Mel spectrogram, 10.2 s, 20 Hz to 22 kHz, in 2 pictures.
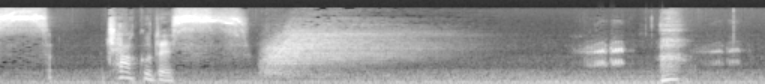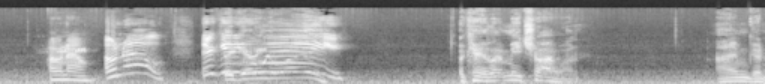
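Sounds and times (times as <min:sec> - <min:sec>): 
low steady hum: 0:00.0 - 0:10.1
speech: 0:00.3 - 0:01.9, 0:05.4 - 0:07.5, 0:08.2 - 0:09.1, 0:09.9 - 0:10.1
frogs croaking: 0:03.8 - 0:05.8.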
